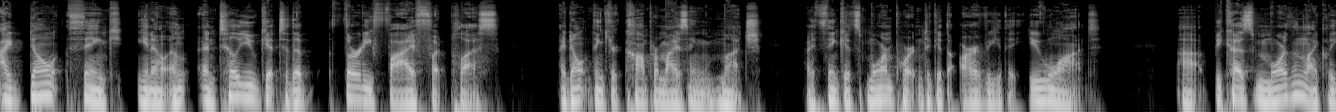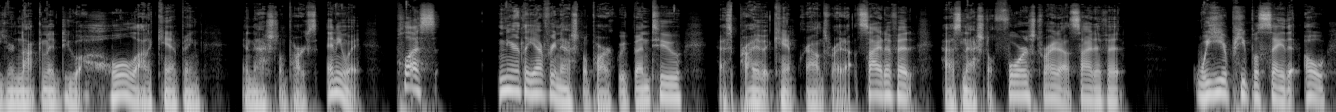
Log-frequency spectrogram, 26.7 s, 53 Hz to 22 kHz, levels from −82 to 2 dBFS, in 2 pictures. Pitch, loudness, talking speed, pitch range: 90 Hz, -21 LUFS, 175 wpm, 80-105 Hz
